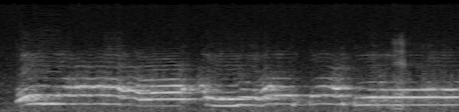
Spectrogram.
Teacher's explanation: Qul ya ayyuhal a-nya suaranya biasa aja. Ayyuhal jadi tekanannya ada di ya bukan di a.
